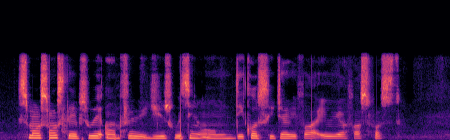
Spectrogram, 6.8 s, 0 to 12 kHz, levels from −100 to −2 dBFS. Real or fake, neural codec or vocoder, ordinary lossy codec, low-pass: real; none; none; 7.2 kHz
